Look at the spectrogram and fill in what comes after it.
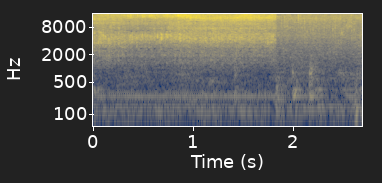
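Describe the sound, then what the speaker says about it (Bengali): Chopped onions, about a cup, fry in oil with a steady close hiss, then a few scraping stirs of a utensil break through the sizzle near the end. "তো এখন আমি পেঁয়াজগুলোকে নেড়ে ছেড়ে দিচ্ছি, আর এগুলোকে আমি হালকা গোল্ডেন কালার করে ভেজে নিব"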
